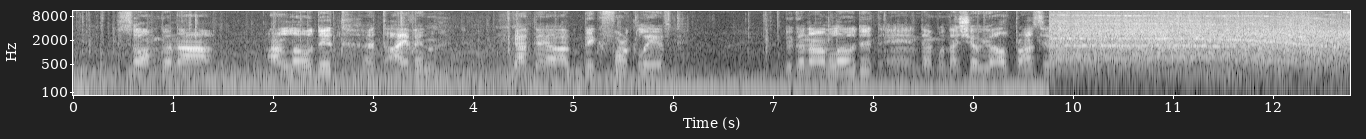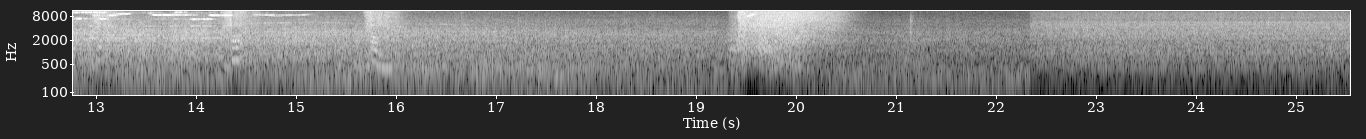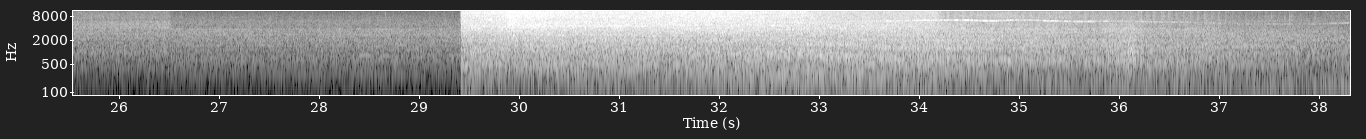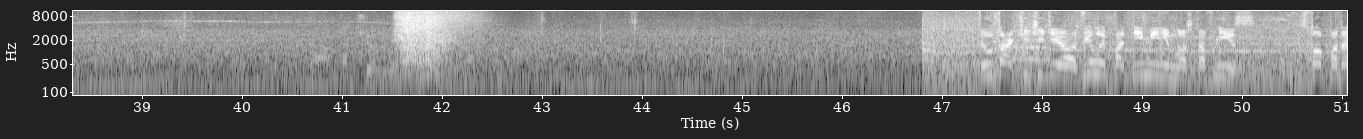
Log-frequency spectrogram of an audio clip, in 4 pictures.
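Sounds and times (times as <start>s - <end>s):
truck engine running: 0.0s - 19.4s, 20.7s - 51.0s
air brake hiss: 19.3s - 20.7s, 29.4s - 32.6s, 41.5s - 42.6s.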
